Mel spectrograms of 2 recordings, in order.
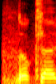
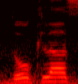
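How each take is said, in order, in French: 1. La voix semble claire et forte. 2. La voix semble faible et difficile à entendre. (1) "je fais le test avec le micro connecté" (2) "je n'utilise pas le micro"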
